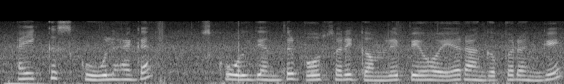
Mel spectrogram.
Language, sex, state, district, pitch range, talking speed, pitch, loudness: Punjabi, female, Punjab, Pathankot, 210-235 Hz, 160 wpm, 220 Hz, -15 LUFS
